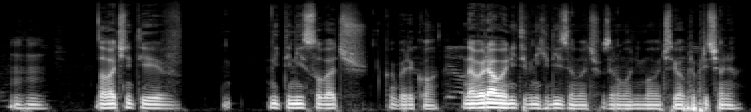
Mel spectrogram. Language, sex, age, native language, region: Slovenian, male, 18-29, Slovenian, Drava region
